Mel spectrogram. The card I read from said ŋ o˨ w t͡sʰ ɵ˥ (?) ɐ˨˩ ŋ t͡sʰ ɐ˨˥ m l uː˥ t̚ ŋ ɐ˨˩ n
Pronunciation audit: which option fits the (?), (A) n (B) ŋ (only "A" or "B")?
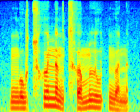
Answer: A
